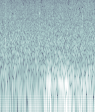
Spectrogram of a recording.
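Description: nature, rain with thunder

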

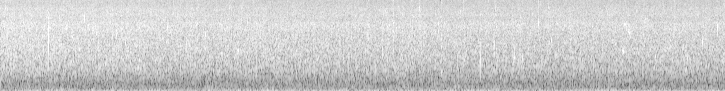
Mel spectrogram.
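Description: nature, waterfall

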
